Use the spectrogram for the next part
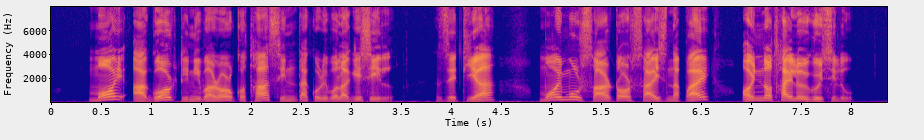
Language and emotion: Assamese, angry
